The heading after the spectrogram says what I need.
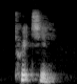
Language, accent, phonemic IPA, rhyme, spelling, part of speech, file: English, Southern England, /ˈtwɪt͡ʃi/, -ɪtʃi, twitchy, adjective, LL-Q1860 (eng)-twitchy.wav
- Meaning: 1. susceptible to twitching a lot 2. irritable, cranky, nervous, anxious, worried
